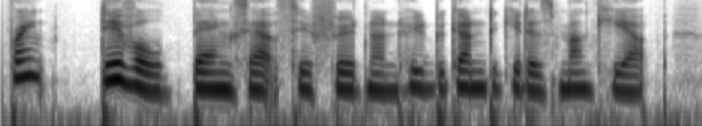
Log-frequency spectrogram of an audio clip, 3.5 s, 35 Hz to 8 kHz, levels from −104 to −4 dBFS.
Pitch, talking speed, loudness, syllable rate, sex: 185 Hz, 220 wpm, -20 LUFS, 6.0 syllables/s, female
